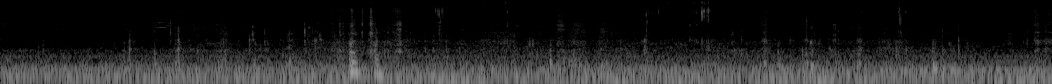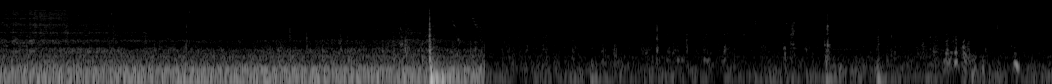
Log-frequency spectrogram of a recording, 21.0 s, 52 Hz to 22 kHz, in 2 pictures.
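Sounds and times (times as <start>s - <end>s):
steady low rumble: 0.0s - 15.4s
person chewing: 1.3s - 10.1s.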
